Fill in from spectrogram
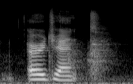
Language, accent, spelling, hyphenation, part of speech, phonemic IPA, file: English, US, urgent, ur‧gent, adjective, /ˈɝ.d͡ʒənt/, En-us-urgent.ogg
- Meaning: 1. Requiring immediate attention 2. Of people: insistent, solicitous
